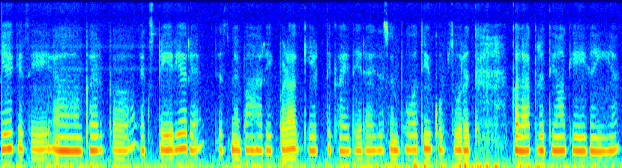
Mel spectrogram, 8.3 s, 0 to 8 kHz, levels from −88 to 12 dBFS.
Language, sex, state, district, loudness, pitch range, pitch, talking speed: Hindi, female, Bihar, East Champaran, -19 LUFS, 210-225 Hz, 215 Hz, 165 wpm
